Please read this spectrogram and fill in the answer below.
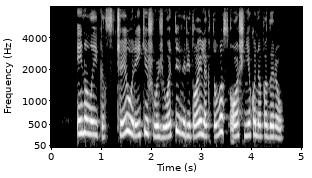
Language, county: Lithuanian, Vilnius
